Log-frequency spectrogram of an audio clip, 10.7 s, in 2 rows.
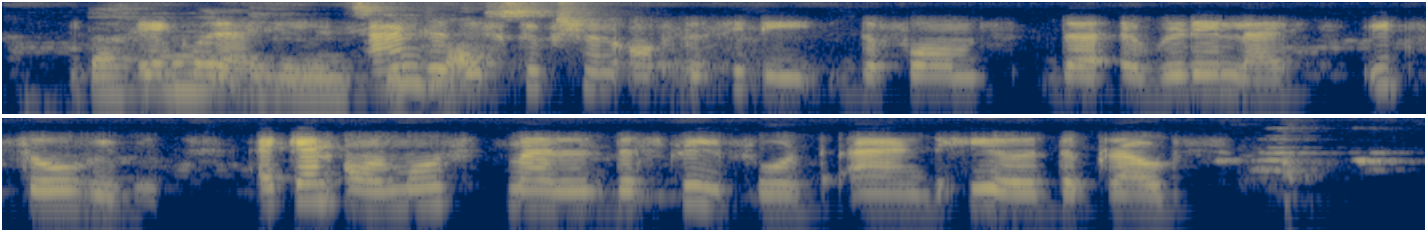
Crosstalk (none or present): present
